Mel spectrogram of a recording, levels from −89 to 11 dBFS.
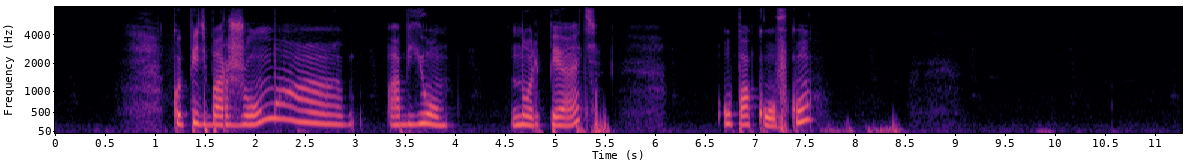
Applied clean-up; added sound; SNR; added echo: none; none; none; none.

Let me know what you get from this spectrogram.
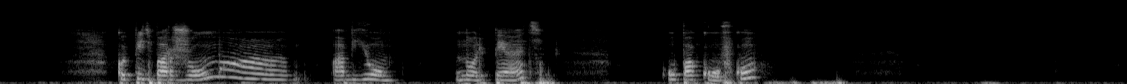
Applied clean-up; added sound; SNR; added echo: none; none; none; reverberation time 0.1 s.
